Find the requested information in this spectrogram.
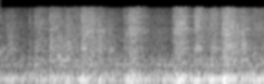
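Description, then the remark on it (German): A train on the Trans-Siberian line rolls steadily along the rails with a low, continuous rumble and periodic surges of clattering wheel noise, with no voices present. “Der Blick aus dem Zugfenster.”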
